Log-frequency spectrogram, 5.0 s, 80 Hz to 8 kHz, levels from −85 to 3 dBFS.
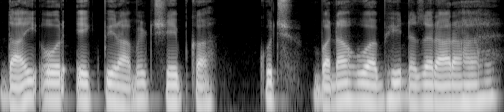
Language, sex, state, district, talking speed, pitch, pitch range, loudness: Hindi, male, Jharkhand, Ranchi, 155 wpm, 125 Hz, 120-135 Hz, -14 LUFS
